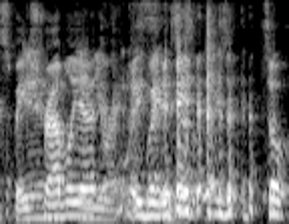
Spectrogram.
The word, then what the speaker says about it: Uranus: Uranus. It's pronounced Uranus, alright? Well, I said Uranus.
